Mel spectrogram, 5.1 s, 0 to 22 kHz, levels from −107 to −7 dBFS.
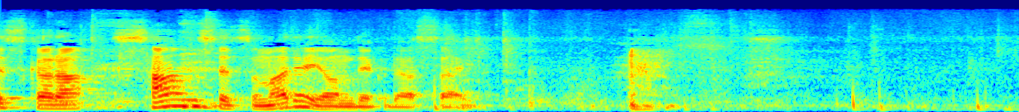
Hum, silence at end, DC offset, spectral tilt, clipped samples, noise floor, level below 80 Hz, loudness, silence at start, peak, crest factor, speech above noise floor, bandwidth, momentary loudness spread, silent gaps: none; 0.05 s; under 0.1%; -4.5 dB/octave; under 0.1%; -47 dBFS; -70 dBFS; -23 LUFS; 0 s; -4 dBFS; 22 dB; 24 dB; 15.5 kHz; 23 LU; none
